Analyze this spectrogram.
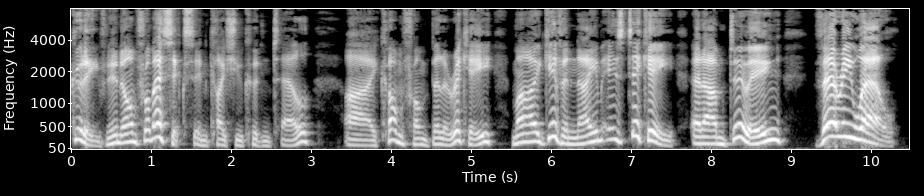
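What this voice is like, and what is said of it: Fake Essex accent. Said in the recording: “The fake Essex accent”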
